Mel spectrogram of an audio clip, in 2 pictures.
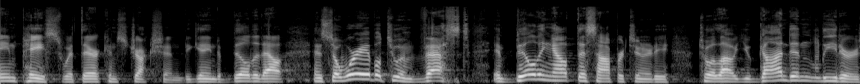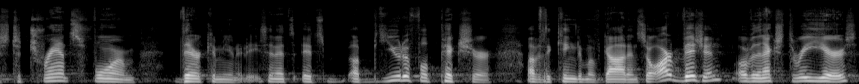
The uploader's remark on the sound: Delivered on 24 October 2021 at Grace Church of La Verne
